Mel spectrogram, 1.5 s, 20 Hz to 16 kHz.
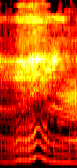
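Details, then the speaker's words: Kyosho KE25 Big Block nitro engine being tuned at high speed: high buzzing whose pitch briefly sags as the engine tries to cut out. The high-speed needle is set too lean, so it will be backed out two to three hours. "I could hear just then that the engine tried to tried to cut out just a little bit so we're too lean on the high speed"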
